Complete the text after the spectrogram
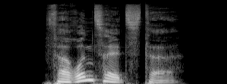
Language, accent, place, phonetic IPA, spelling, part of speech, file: German, Germany, Berlin, [fɛɐ̯ˈʁʊnt͡sl̩t͡stə], verrunzeltste, adjective, De-verrunzeltste.ogg
- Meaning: inflection of verrunzelt: 1. strong/mixed nominative/accusative feminine singular superlative degree 2. strong nominative/accusative plural superlative degree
